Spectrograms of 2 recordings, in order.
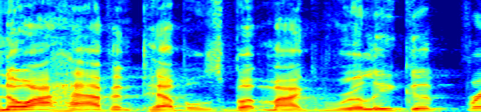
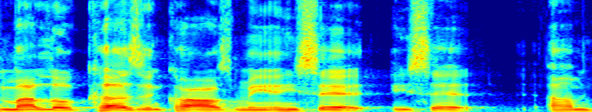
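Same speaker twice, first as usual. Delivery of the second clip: normal talking voice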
